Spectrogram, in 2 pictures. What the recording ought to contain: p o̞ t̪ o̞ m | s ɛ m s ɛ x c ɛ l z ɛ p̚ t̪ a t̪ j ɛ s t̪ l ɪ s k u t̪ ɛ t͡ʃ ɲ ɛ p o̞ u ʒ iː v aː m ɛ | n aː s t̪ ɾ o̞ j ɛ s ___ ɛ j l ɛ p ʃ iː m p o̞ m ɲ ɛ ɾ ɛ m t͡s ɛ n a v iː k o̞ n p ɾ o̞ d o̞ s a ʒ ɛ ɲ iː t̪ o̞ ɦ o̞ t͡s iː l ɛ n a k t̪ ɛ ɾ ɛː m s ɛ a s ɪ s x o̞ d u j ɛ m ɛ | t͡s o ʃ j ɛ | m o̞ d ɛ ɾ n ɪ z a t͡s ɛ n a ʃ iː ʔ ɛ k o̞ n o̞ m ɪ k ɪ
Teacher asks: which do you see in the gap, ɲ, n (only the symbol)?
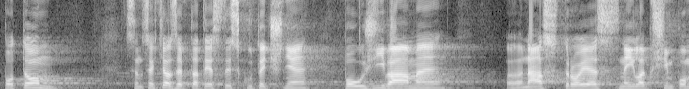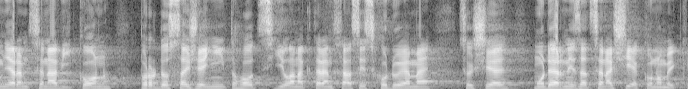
n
